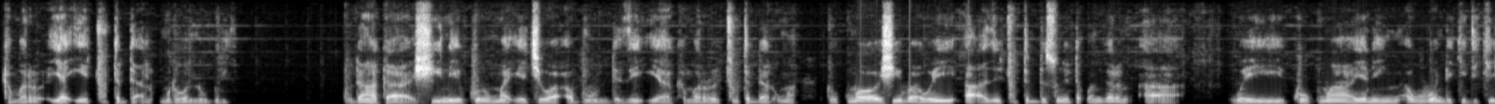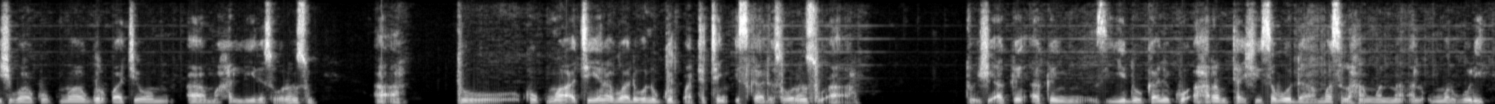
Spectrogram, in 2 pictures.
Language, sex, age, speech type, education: Hausa, male, 46-60, spontaneous, tertiary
